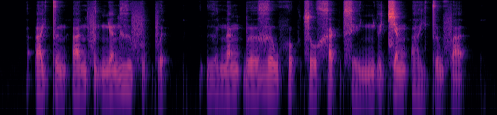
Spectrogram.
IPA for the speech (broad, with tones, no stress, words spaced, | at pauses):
ʔa˨˦jt̪ə˧˩nʔa˨˦n fə̰˧˨nɲa˨˦nɣɨ˧ fə˨˩p̚fə˨˩t̚ | ʔɨ̤˨˩ə̯ na˧ŋɓəː˨˦ɣə˧who˦˥k̚ so˨˦ xa˦˥k̚ se̤˨˩ ɲḭ˧˥ə̯t͡ɕa˧ŋʔa̤˨˩j t̪ə˧˩wfa˨˩t̚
